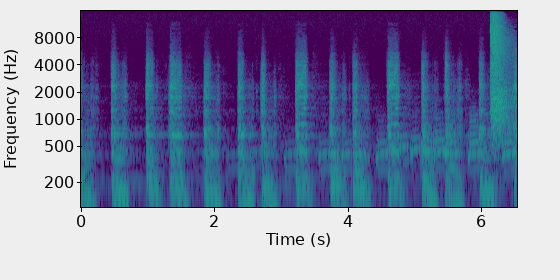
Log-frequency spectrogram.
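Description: Background music starting up: a run of short, evenly spaced notes, about two a second.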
